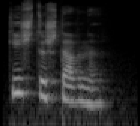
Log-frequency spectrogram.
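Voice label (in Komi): "кисьтыштавны", Komi, female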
